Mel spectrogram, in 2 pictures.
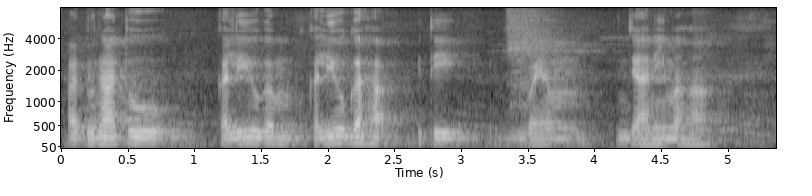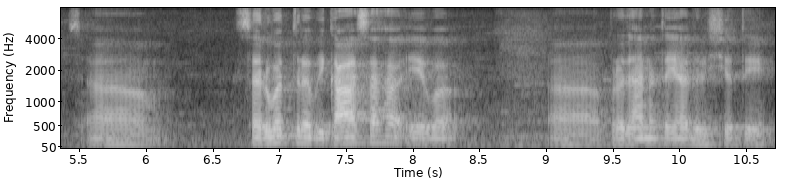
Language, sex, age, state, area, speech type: Sanskrit, male, 30-45, Uttar Pradesh, urban, spontaneous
